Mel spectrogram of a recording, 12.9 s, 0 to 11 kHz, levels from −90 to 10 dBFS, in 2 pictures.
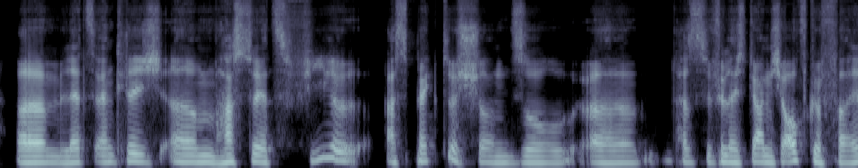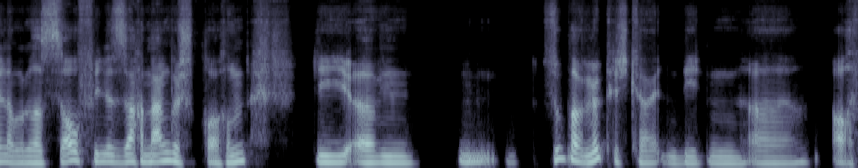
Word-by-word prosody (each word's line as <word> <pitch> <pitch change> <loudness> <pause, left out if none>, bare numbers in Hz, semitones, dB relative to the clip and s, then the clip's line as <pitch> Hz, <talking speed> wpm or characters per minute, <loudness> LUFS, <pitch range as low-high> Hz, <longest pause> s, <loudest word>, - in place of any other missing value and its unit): Ähm, 130 -1 +6
letztendlich, 135 +2 +1
ähm, 135 -3 +2
hast 140 -1 +3
du 150 - +2
jetzt 130 -2 +1
viel 195 - -2 0.2
Aspekte 155 -1 -2
schon 125 -2 -1
so, 125 0 -3
äh 125 -1 0 0.3
hast 135 -2 -4
du - - -4
vielleicht 130 -1 0
gar 140 -1 +3
nicht 125 -2 +1
aufgefallen, 135 -4 +1
aber 125 -1 -1
du 125 - +1
hast 120 -1 +2
sau 170 - +4
viele 150 -3 -2
Sachen 140 +1 +2
angesprochen, 140 -2 +2 0.5
die, 130 0 +3
ähm, 125 -1 +2 0.3
hm, 70 +1 -3 0.3
super 180 -5 +2
Möglichkeiten 125 - -1
bieten, 120 -1 -4
äh, 115 -2 -4 0.3
auch - - -2
130 Hz, 150 wpm, -25 LUFS, 125-140 Hz, 0.5 s, Ähm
